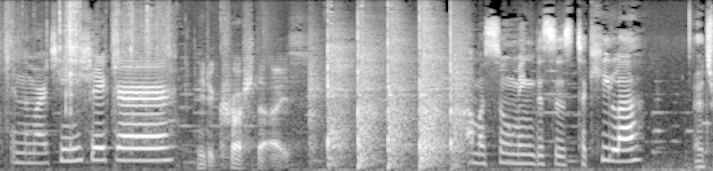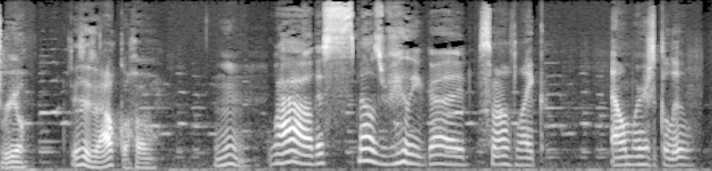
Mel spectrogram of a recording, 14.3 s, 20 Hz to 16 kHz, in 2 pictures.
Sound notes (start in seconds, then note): 3.1 mallet pounding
